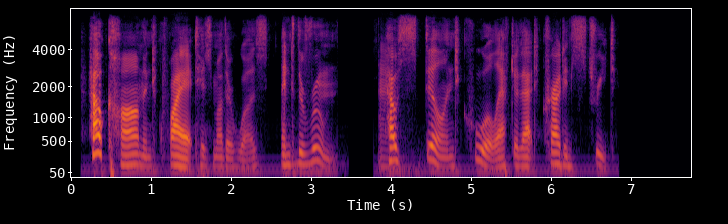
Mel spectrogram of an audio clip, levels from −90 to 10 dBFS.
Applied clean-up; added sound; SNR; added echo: neural separator model SepFormer DNS4.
